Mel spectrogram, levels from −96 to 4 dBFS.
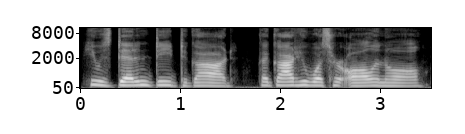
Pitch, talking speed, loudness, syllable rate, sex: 180 Hz, 220 wpm, -18 LUFS, 4.8 syllables/s, female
